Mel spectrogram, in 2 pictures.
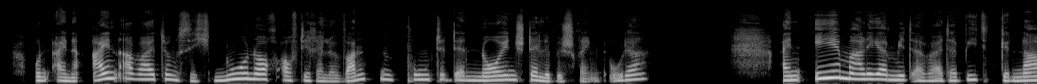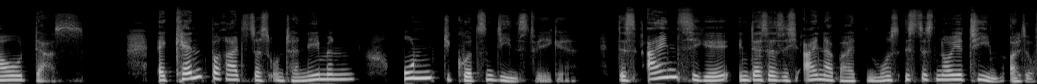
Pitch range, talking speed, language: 180-230 Hz, 125 wpm, German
